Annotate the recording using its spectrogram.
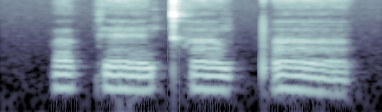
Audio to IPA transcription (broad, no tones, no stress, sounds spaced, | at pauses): œ k ɛ̃ kʰ ã v pʼ ã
